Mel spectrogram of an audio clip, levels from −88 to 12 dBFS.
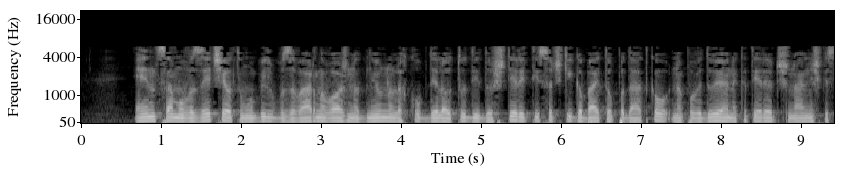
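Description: A speech recording with MP3 compression damage that is plainly audible for its whole length. The treble stops abruptly, so s sounds lose their edge, and weak detail warbles in and out with a watery, swirly quality, which fits a low bitrate around 24 kbps. On a spectrogram this shows as a hard, flat ceiling with speckled holes flickering between frames below it, most likely from the encoder starving its quieter frequency lines.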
